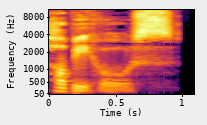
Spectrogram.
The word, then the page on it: hobbyhorse: British English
